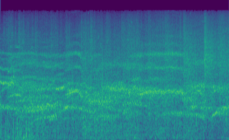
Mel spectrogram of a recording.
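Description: Riders on a mine-train roller coaster screaming, long held overlapping screams over the rumble of the ride, with a sharp crack near the end.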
